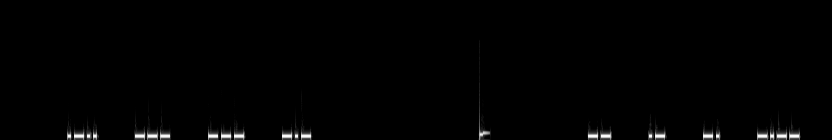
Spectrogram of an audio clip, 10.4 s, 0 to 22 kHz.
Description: Morse code, heard as a keyed tone, about 29 wpm, spaced as for 14 wpm, 700 Hz. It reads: LOOK MANY
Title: 4x Character Spacing - Top 100 Words - 30wpm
